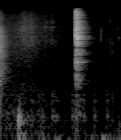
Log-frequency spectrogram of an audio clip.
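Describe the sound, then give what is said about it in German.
A single sharp, bright clink of beer glasses rings out in a toast, with a few soft knocks and rustles around it and no talking. “Ja, ja dann äh, Prost. Prost, wir wissen ja, wie es klingt hier.”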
